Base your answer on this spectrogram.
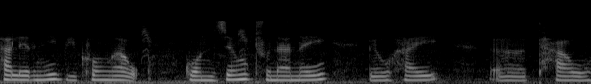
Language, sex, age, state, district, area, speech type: Bodo, female, 30-45, Assam, Baksa, rural, spontaneous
